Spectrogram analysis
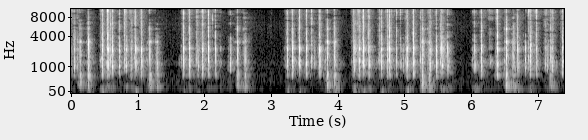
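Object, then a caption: Mechanical keyboard with plastic keycaps. A compact Keychron V1 mechanical keyboard with Tangerine switches and green and white plastic Matcha keycaps is typed on continuously with gloved fingertips. Quick bursts of crisp, bright clacking keystrokes are broken by short pauses. Each tap is short and dry, with almost no low end.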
